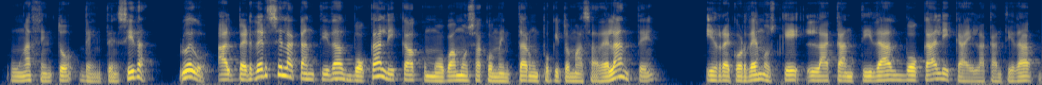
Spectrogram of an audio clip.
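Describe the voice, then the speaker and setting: Patient man lecturing on slides. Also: mid-range voice. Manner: clear, patient, slows to spell out example words. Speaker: Latin philology lecturer. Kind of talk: recorded lecture over slides.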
